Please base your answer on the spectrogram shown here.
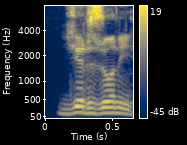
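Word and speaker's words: Dzierzon: इसको पढ़ते हैं जेर, जैसे जे से शुरू होता है, ज़ेरज़ोनी, ठीक है, ZONO।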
